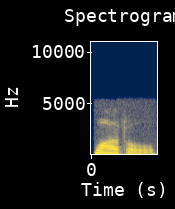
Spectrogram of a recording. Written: wattle

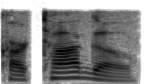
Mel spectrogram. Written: Cartago

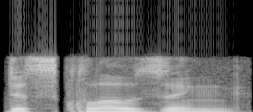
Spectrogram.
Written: disclosing

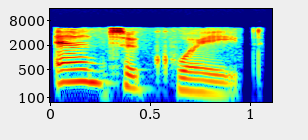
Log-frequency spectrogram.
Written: antiquate

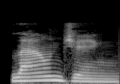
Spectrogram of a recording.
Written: lounging

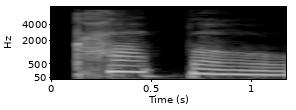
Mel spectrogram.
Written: kapo

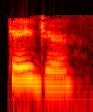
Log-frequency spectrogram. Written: gager

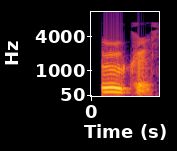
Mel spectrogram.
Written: ookus

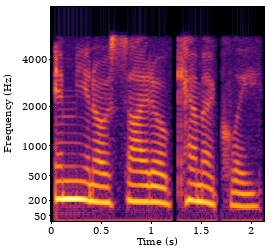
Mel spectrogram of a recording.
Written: immunocytochemically

